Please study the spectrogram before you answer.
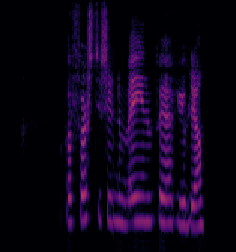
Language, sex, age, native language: Icelandic, female, 11, Icelandic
